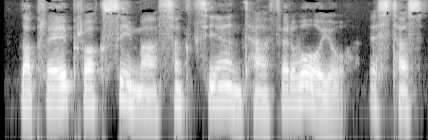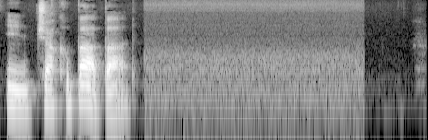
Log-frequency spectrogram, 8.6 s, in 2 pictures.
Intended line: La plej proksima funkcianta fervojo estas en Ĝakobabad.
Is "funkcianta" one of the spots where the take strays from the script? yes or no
no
